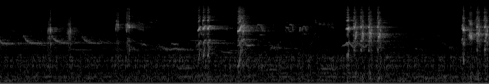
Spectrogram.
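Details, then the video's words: Song thrush pouring out varied song: sweet whistled notes, then a sharp phrase doubled, then a rapid stuttering burst of high notes repeated several times. "Drozd zpěvný - The song thrush: Zpěv/Singing"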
